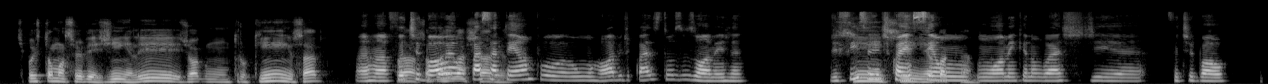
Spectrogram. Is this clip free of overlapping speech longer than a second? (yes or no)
no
